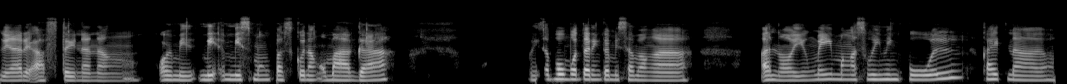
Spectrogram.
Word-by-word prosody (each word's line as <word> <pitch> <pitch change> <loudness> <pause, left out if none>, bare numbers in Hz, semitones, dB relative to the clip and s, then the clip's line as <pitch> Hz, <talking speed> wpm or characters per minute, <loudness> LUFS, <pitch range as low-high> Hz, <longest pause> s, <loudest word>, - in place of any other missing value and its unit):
kunyari 185 0 +3
after 185 0 0
na 180 -1 -1
ng 170 +1 -6 0.2
or 210 0 0
mi 200 -1 -1
mi 215 0 +5
mismong 220 0 0
Pasko 210 +1 -2
ng 205 0 -1
umaga. 195 +2 +1 1.3
Minsan 215 +2 -6
pumunta 235 -1 +6
rin 225 - -2
kami 215 0 0
sa 210 -1 -2
mga 190 0 +1 0.7
ano, 210 -2 +2
yung 195 +2 -2
may 225 +1 +3
mga 225 -1 -2
swimming 230 0 -1
pool 230 +8 0 0.2
kahit 240 0 +1
na 200 -2 -2
210 Hz, 140 wpm, -23 LUFS, 195-225 Hz, 1.3 s, pumunta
